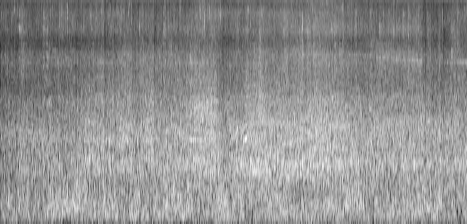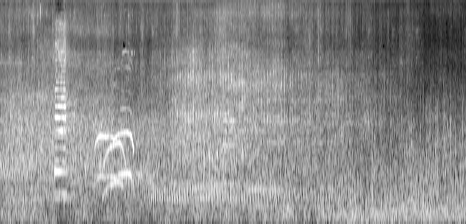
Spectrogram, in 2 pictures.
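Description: Steady city traffic noise, with a short car horn toot about ten seconds in answering the protesters' call to honk, followed by a couple of brief high whoops.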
